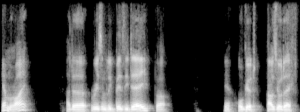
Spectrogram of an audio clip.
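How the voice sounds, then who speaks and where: With a warm tone, a fairly low pitch and a moderate pace, this thirty-something man who grew up in Belgium talks as a podcast guest. His casual answers to interview questions are hesitant and restart many times.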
